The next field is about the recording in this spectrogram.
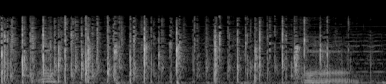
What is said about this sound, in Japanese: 今日の放送をもちまして第254回目を迎えました。拍手。 イエーイ。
